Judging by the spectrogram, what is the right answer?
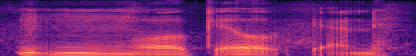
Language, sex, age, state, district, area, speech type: Telugu, male, 18-30, Telangana, Nirmal, rural, spontaneous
